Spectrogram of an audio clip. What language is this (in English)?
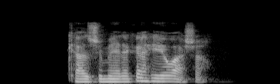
Central Kurdish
